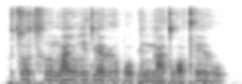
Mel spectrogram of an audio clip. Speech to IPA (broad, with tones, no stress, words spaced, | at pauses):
t͡so˥˧ʊ̯t͡sʰɹ̩˥˩ n̪wä˥lu˧˥ li˥˧t̪ɥɛ˥˧ɻɻ̩˥˧ ɤ˥˩po̰˨˩ʊ̯pɥɛ˦n mjä˧˥t̪wɔ̰˨˩ t̪ʰe˥˧ɪ̯ɻu˥˩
